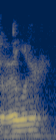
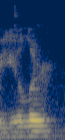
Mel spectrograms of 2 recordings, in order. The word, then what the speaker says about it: Euler: a fun site project Euler or Euler the correct pronunciation does not match the way it's spelled but it just gives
